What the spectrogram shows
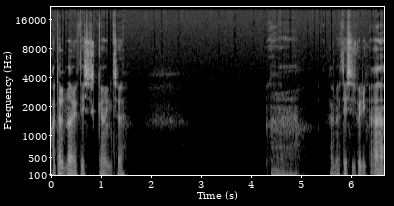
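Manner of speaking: muttering half-thoughts under the breath, distracted, unfinished. Thinking aloud while trying to work something out, mumbling. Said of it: "I'm just mumbling a little bit".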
